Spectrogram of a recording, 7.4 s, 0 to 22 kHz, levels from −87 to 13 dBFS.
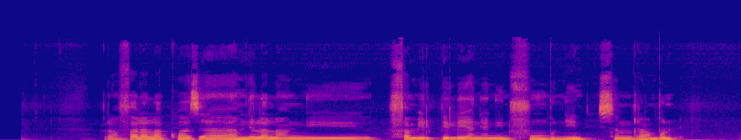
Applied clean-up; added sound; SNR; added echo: none; none; none; none.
